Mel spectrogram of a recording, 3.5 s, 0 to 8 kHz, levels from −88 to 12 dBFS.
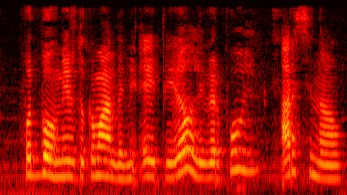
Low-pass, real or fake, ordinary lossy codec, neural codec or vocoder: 7.2 kHz; real; AAC, 32 kbps; none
